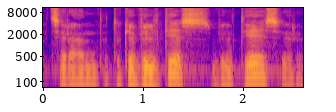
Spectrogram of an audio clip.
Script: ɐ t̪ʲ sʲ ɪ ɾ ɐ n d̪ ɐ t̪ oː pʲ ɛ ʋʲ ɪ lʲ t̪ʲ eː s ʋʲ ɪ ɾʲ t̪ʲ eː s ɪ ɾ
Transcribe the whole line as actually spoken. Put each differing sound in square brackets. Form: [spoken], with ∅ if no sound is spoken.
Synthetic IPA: ɐ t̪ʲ sʲ ɪ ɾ ɐ n d̪ ɐ t̪ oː [kʲ] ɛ ʋʲ ɪ lʲ t̪ʲ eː s ʋʲ ɪ [lʲ] t̪ʲ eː s ɪ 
